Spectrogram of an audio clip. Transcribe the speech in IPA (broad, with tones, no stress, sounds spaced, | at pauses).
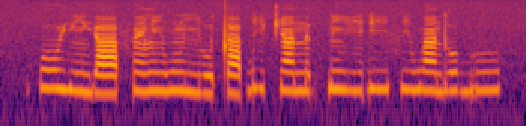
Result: p oː˦ j ĩ˨ j aː˨ f ɛ̃˧ l ĩ˧ w ũ˧ ɲ oː˨ t a˨ ɓ i˦ t͡ʃ ã˦ n ə˧ k͡p ĩ˦ ɣ i˧ ɗ iː˦ f i˦ w ã˦ d o˦ ɡ u˦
